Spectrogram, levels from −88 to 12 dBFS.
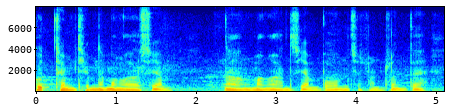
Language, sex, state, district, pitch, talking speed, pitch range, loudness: Mizo, male, Mizoram, Aizawl, 110 Hz, 150 wpm, 105-115 Hz, -19 LUFS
